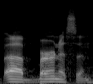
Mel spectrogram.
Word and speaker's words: Byrnison: B-Y-R... N-I-S-O-N. – I think it's pronounced Burnison.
